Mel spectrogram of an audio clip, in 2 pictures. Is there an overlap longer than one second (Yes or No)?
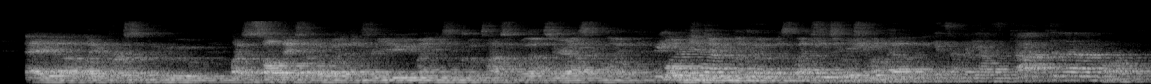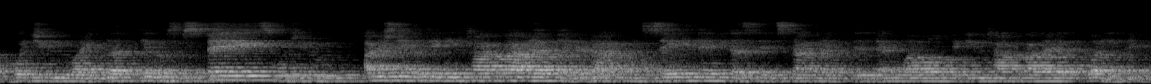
Yes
